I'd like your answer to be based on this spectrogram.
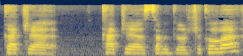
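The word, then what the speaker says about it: Katya Zamolodchikova: I also really enjoy Katya Samandilochikova.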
